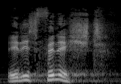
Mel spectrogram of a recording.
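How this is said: It sounds triumphant and celebratory.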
